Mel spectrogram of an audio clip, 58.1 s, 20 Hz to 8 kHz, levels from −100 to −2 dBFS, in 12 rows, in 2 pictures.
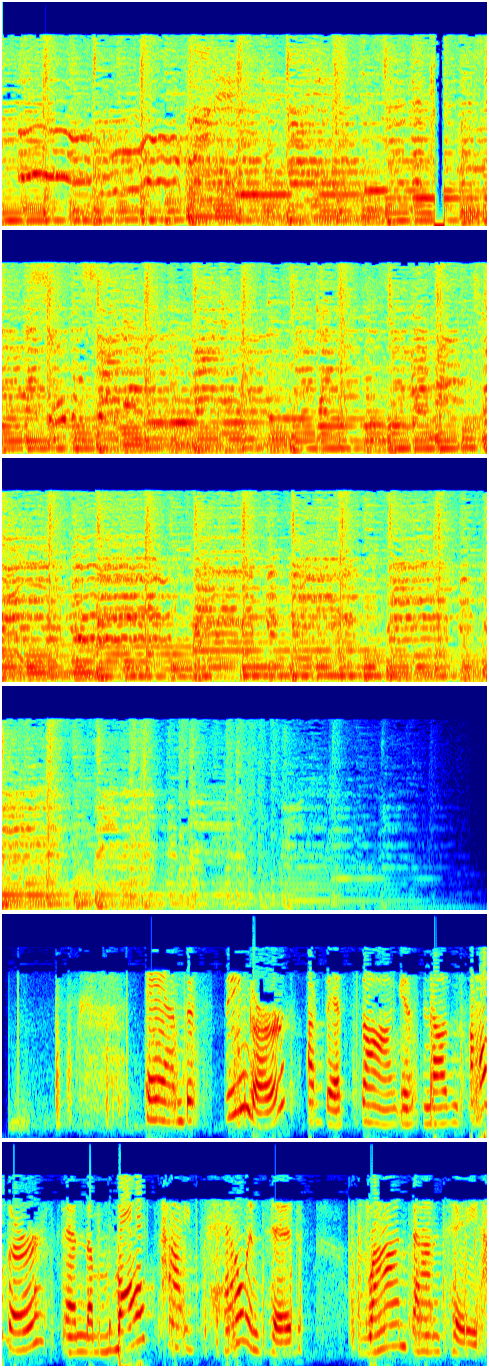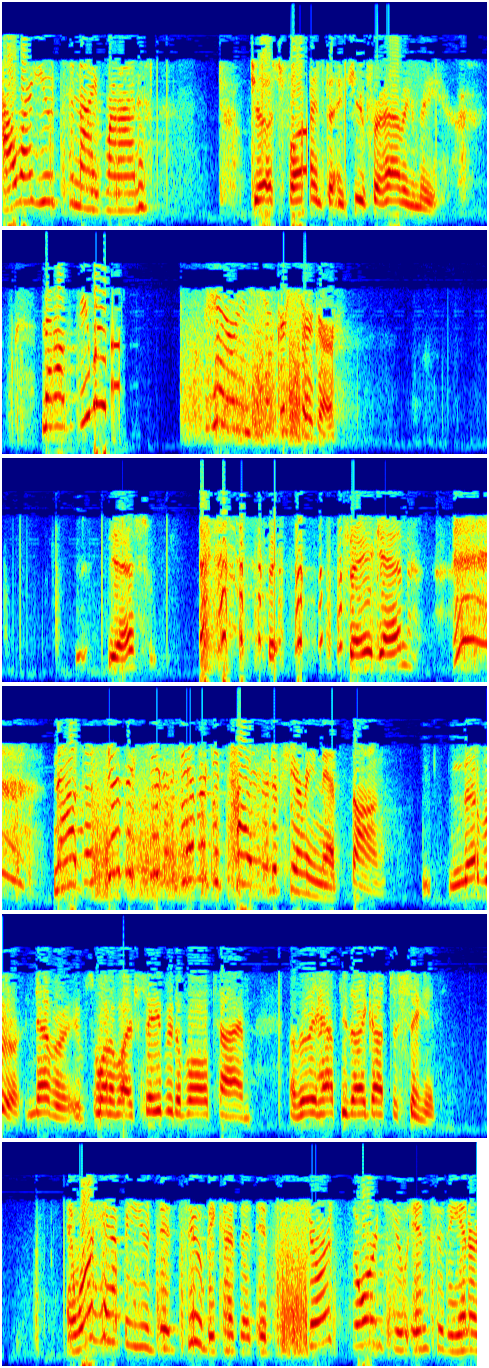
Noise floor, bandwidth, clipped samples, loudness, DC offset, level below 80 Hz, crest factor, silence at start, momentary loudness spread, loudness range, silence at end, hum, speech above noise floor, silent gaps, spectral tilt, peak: -68 dBFS; 8 kHz; under 0.1%; -13 LUFS; under 0.1%; -36 dBFS; 14 dB; 0 s; 13 LU; 6 LU; 0 s; none; 55 dB; none; -8 dB/octave; 0 dBFS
